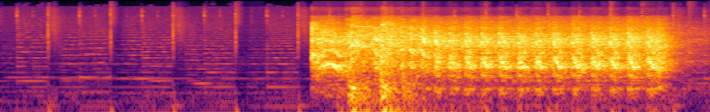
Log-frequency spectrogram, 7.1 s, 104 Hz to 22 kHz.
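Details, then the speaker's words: Toyota Corona race car with a swapped 3S engine, first start attempts: slow, even cranking about three turns a second, then brief rough noise that cuts off; cranks but won't run, no fuel coming through, no fuel rail connected. "No fuel's coming out of there. There's no fuel rail that hooks up to it."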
